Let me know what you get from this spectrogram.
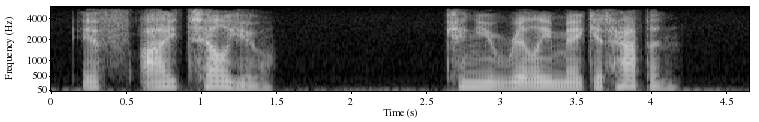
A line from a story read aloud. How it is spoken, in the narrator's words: said, hesitantly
